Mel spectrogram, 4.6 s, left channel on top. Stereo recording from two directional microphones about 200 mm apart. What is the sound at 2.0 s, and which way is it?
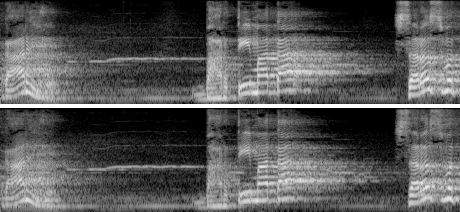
Speech, 30° left (ahead or behind).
